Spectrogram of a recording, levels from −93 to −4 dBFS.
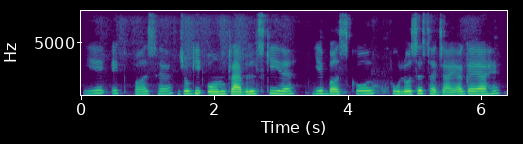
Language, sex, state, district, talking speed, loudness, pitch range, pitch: Hindi, female, Bihar, Jamui, 170 wpm, -30 LUFS, 215-255 Hz, 230 Hz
